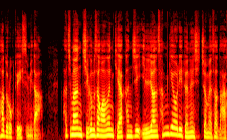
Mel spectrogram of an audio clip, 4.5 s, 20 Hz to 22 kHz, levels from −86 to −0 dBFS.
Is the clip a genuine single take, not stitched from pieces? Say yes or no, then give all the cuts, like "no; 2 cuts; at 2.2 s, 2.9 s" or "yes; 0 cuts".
no; 1 cut; at 1.1 s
